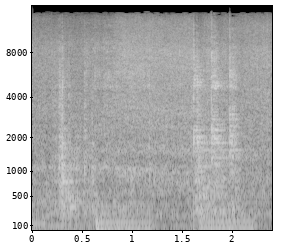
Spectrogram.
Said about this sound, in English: And also the garlic. The garlic I've mixed up fine. Turn the heat down to medium. Saute a little bit. Just a few seconds actually.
